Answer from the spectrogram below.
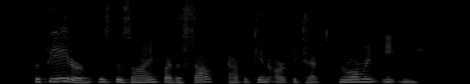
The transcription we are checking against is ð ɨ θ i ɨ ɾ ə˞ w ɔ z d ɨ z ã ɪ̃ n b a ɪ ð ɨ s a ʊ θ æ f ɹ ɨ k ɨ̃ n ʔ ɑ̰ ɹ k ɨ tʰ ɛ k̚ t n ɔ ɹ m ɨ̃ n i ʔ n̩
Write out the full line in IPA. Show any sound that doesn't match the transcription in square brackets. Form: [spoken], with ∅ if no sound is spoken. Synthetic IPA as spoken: ð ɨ θ i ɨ ɾ ə˞ w [ʌ] z d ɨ z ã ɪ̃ n b a ɪ ð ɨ s a ʊ θ æ f ɹ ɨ k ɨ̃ n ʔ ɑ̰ ɹ k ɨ tʰ ɛ k̚ t n ɔ ɹ m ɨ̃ n i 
